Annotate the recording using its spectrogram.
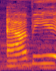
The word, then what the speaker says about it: Abi: Again, Abby is spelled A-B-I. I don't know if I've even said that before, so A-B-I is how you spell my name,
